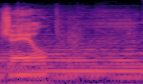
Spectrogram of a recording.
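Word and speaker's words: gaol: I don't care if you say it's called jail I'm gonna pronounce it as Gail yo ever since I saw that word in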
